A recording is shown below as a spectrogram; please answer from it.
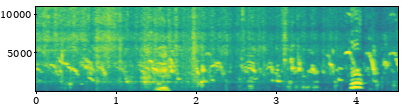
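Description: Turkeys cluck and gobble in a farmyard, several short throaty calls scattered over a busy background of other birds, with one louder burst near the end and a brief voice cheering.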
